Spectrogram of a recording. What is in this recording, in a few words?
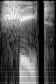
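"sheet", US English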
